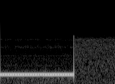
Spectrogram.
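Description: A steady, fairly loud telephone line tone hums alone for under a second, then cuts off abruptly with a click, leaving only faint line hiss.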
